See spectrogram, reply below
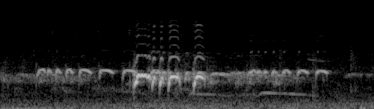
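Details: Local zebra dove singing as a lure for other zebra doves. Near the middle comes a short burst of rapid staccato coos, surrounded by continuous softer cooing and a low drawn-out note.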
